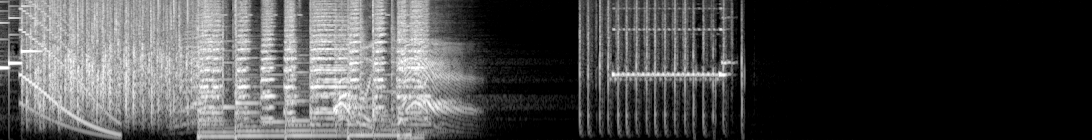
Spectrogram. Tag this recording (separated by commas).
Music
